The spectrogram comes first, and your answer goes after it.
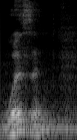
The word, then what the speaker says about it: wasn't: Você percebe que quando eu falo wasn't, eu não falo o T. E também no wen eu também não costumo falar o T. Eu falei aqui agora para demonstrar para você, né? Wasn't. Esse T no final, né? Porque você junta was com o not.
